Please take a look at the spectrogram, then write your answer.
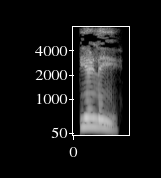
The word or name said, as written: ಎಳೆ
